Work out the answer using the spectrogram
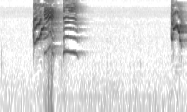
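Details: Indoor pet Rosy-faced lovebird answering a squeaky toy duck. A harsh, gravelly chirp runs straight into a tonal toy squeak, and a second rasping chirp follows.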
